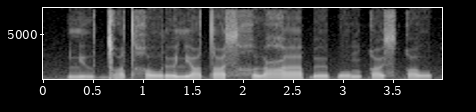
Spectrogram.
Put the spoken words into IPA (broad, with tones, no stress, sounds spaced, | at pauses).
lʲ ɯ˥ ɡ͡ǀ o˥ tˤ χ o˨˦ ɾ ø˥ lʲ œ˥ tˤ ø˥ s χ ɯ˨˦ ʕ a˥ ɓ ø˥ p o˥ ŋ q ø˥ s q o˥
